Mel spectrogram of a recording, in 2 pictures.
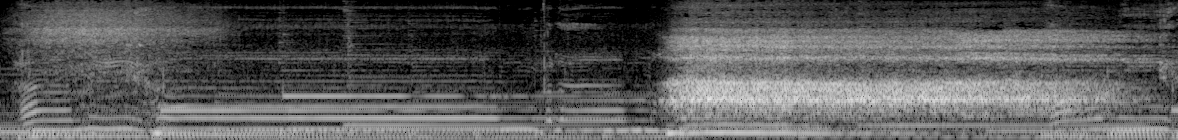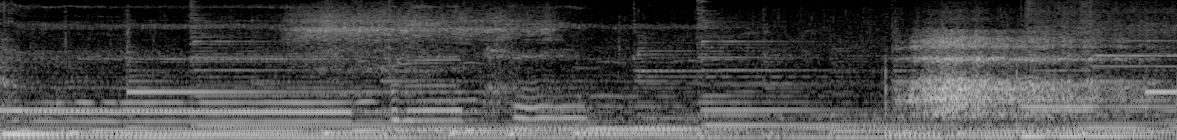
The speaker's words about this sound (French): Inspire et expire vers l'extérieur.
